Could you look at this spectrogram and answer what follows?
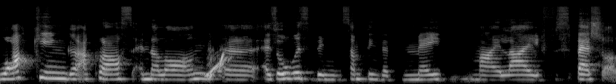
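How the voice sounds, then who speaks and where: Speaking with a Sicilian accent, a woman keeps a fairly high pitch and fairly even intonation. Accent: Italian (Sicilian) accent in English. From Sicily, southern Italy. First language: Italian. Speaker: environmental campaigner. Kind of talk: interview. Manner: halting, many repetitions and fillers.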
